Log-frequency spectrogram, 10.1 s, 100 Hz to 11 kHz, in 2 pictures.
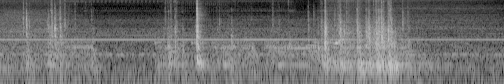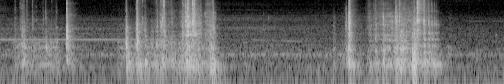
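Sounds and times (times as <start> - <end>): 
VCR tape ejecting: 0.0 - 9.9.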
